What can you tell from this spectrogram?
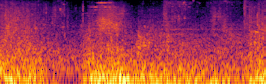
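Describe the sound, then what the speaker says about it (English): A fort crumbles in Heroes of the Storm, with Sgt. Hammer's siege tank nearby. The collapse comes through as a dense mechanical rumble and a deep boom, steady and fairly loud over a continuous layer of game noise. "Fort destroyed"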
